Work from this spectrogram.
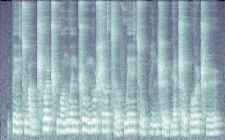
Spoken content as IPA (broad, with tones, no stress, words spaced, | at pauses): pe˨˦ɪ̯t͡swɑ̰˨˩ŋʈ͡ʂʰɤ˦ʈ͡ʂʰwɔ˨˦ n̪wə˦n ʈ͡ʂu˥˨n̪u˥˨ʂɤ˦ t͡sɤ̰˨˩fwe˦ɪ̯t͡sṵ˨˩ pi˨˦n ʂɻ̩˨˩pɥɛ˦ʈ͡ʂɤ̰˨˩ po˦ʊ̯ʈ͡ʂʰɻ̩˨˦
